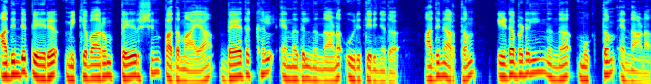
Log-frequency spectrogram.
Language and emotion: Malayalam, neutral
